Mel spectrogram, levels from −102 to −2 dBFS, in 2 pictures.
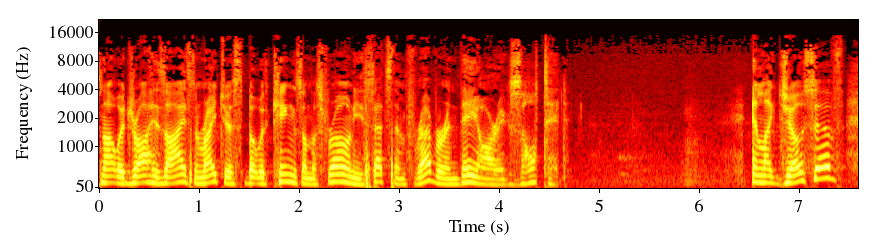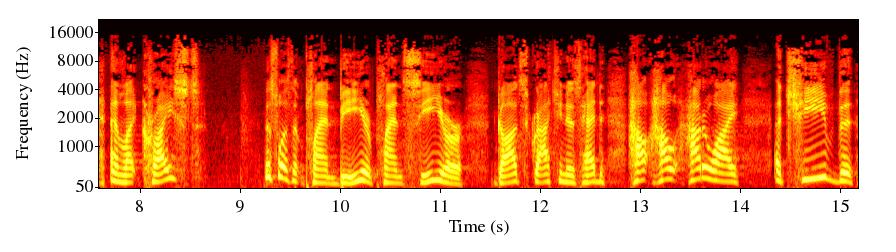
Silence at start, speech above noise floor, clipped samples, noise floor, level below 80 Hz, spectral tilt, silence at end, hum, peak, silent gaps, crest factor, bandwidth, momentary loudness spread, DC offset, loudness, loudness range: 0 s; 33 dB; under 0.1%; -53 dBFS; -54 dBFS; -4 dB/octave; 0 s; none; 0 dBFS; none; 20 dB; 15.5 kHz; 7 LU; under 0.1%; -19 LUFS; 4 LU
